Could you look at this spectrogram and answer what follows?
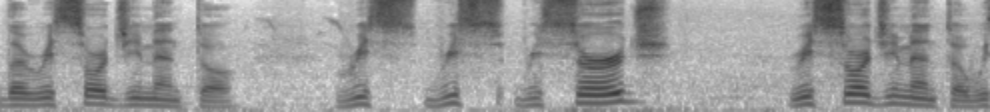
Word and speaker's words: risorgimento: it's a good word remember it's called the resorgimento resurge resorgimento we spell it r-i-s-o-r-g-i-m-e-n-t-o risorgimento r-i-s-o-r-g-i-m-e-n-t-o got it risorgimento well i guess it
